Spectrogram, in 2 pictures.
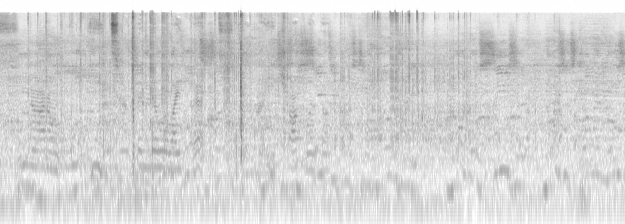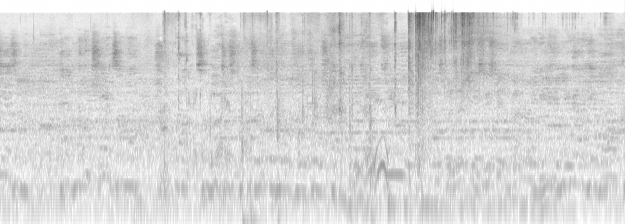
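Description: Voices and music playing in the background, with sharp clicks and crackles of a plastic clamshell cake container and plastic wrap being opened and handled.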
